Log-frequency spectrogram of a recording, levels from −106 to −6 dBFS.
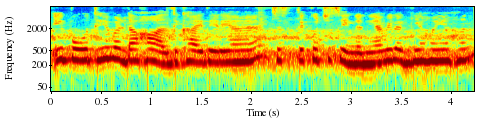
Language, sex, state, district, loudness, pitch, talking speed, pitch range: Punjabi, female, Punjab, Pathankot, -10 LUFS, 265 Hz, 240 wpm, 245-275 Hz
